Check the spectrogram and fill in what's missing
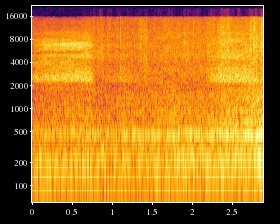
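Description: Honeybees swarm and buzz steadily inside an opened beehive during frame inspection, a dense continuous droning hum held close to the ear, with a brighter higher whine in the first stretch and again near the end.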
